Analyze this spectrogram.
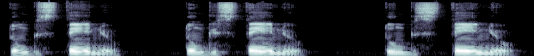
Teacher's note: Depois tem o ten, depois tem o nho. Esse I é uma semivogal porque ela é dita bem rapidamente.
